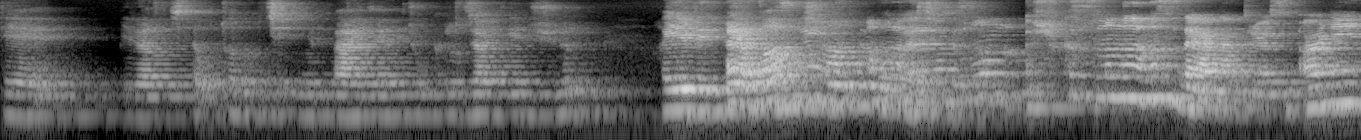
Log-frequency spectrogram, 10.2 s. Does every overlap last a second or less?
No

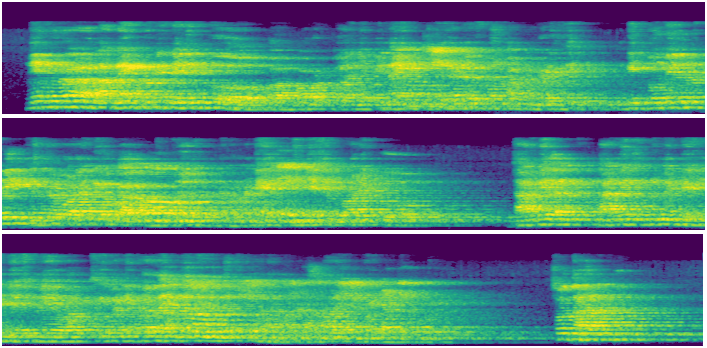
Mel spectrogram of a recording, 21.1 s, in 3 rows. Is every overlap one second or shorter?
No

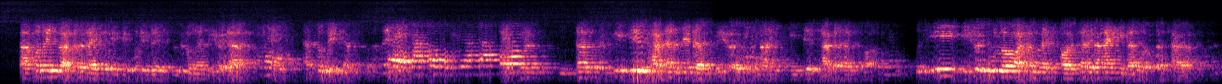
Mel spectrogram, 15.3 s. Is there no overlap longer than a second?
Yes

